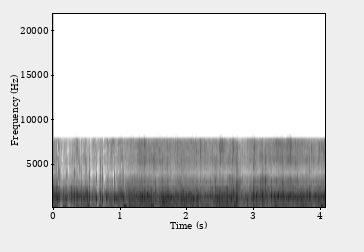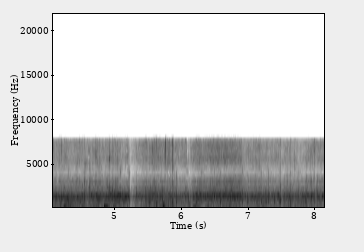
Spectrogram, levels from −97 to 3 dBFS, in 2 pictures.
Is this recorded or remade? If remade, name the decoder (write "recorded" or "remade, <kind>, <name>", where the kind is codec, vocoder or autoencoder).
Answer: recorded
